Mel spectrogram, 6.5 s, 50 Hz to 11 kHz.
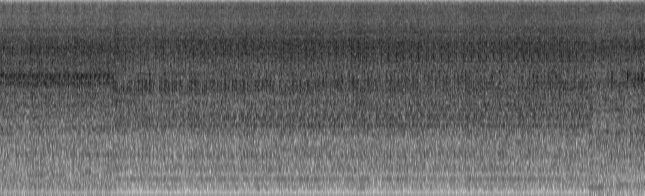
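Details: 1988 Honda CRX Si after engine removal, timing belt and water pump replacement, first start: smooth, steady idle holding even speed with no knocking, ticking or hunting; healthy engine.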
